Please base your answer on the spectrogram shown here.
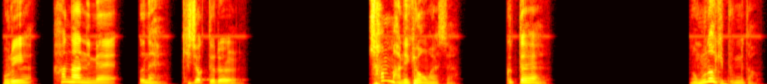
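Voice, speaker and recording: Lively, mellow-voiced male preacher. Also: fairly high pitch, takes it slowly, long pauses. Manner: expressive, emphatic preaching with rising exclamations. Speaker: pastor. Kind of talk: sermon.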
